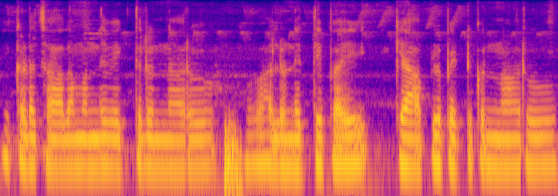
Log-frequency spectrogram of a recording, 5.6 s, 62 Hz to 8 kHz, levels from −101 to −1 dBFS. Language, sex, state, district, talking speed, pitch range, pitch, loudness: Telugu, male, Telangana, Mahabubabad, 85 wpm, 125-135 Hz, 130 Hz, -19 LUFS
